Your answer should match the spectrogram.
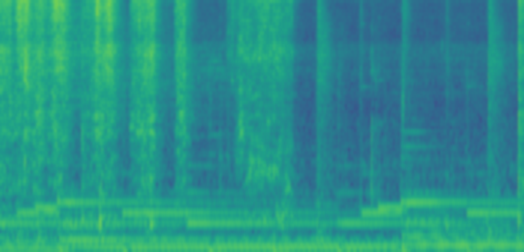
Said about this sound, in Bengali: এখন ভালোভাবে মিক্স করে নেব। এই তো আমার ঝাল চাপটি বানানোর ব্যাটার রেডি।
